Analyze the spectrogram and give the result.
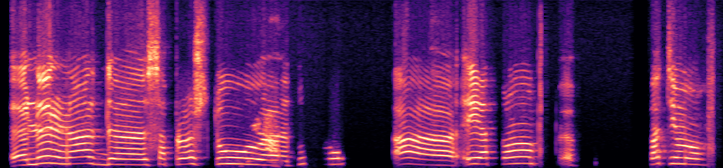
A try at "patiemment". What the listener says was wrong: Et attend patiemment, non pas patiemment. Le T ici se prononce C.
